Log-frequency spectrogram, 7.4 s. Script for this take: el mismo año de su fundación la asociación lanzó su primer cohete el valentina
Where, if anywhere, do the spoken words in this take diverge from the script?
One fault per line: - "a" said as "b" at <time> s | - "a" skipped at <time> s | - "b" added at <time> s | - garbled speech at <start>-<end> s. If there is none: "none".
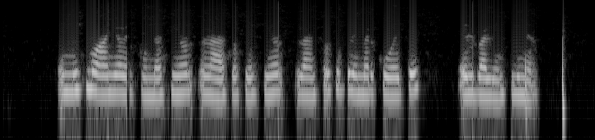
- "de" skipped at 1.6 s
